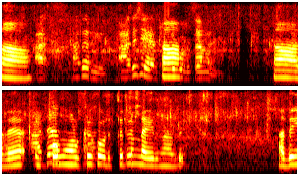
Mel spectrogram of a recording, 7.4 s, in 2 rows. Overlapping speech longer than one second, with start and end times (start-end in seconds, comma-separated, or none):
none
